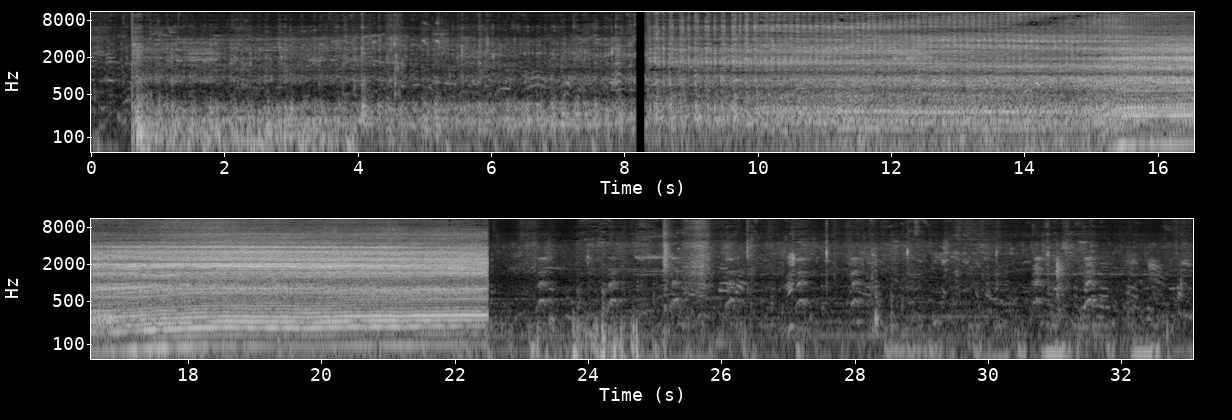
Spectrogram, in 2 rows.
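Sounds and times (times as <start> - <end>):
outboard motor passing: 0.6 - 22.6.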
